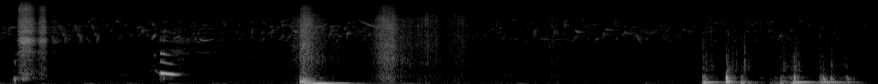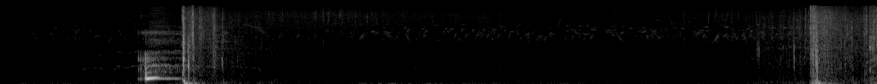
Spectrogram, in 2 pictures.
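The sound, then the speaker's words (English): Birds chirp and sing steadily among apple trees in an orchard, a soft, busy chorus in the background, broken by a few sharp, brief knocks or thumps. “It's just you and me and these apple trees. Yeah, and the birds.”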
